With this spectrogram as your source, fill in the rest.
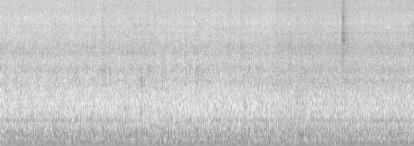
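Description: A pump motor hums steadily, close by.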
